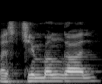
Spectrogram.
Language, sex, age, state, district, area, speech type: Hindi, male, 18-30, Madhya Pradesh, Bhopal, urban, spontaneous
